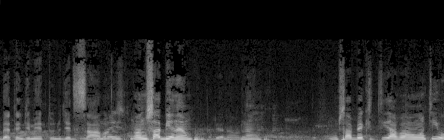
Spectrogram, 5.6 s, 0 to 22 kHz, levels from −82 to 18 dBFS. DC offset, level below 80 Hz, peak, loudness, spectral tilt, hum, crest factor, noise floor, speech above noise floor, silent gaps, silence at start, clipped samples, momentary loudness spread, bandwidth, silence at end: under 0.1%; -36 dBFS; 0 dBFS; -14 LUFS; -5 dB/octave; none; 14 dB; -38 dBFS; 24 dB; none; 0 s; under 0.1%; 16 LU; 16 kHz; 0 s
